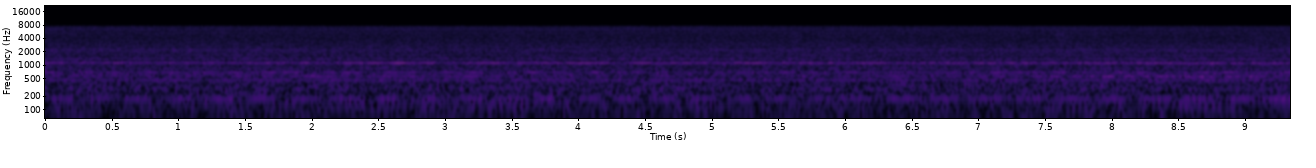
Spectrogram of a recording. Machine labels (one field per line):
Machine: fan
